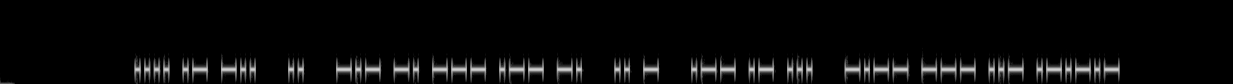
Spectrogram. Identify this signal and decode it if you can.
Morse code, heard as a keyed tone, about 25 wpm, 700 Hz. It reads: HAD I KNOWN IT WAS YOU.
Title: Sentences from Top 1000 Words - Review Part 3 - 25wpm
